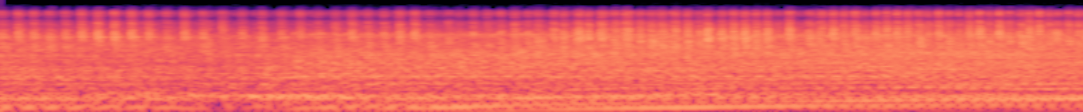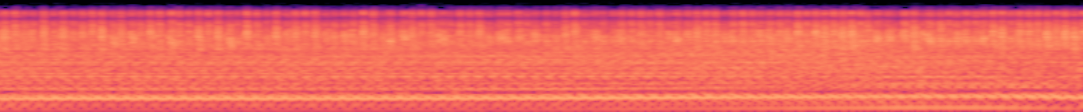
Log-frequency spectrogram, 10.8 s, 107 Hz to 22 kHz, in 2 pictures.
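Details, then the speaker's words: Abandoned twin-turbo 12V71 Detroit two-stroke diesel generator just after first start: runs steady with rough uneven rattle about three times a second; fan contacting its shroud. "i'm like not totally sold on this whole fan shroud deal but yeah it's making some noise oh yeah it's unhappy about my life choices"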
